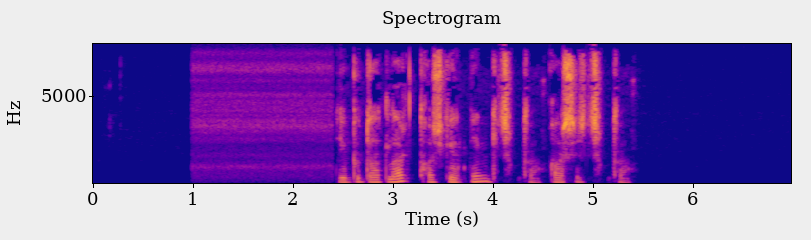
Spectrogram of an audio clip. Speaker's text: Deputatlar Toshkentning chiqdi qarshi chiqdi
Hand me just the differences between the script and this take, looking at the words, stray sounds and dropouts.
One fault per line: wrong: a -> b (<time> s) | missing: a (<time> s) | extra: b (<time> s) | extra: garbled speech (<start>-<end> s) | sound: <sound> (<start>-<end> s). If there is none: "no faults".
no faults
